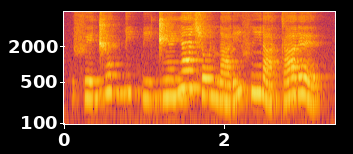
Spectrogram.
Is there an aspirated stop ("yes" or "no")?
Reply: no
